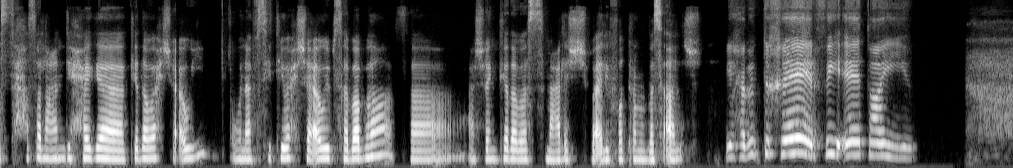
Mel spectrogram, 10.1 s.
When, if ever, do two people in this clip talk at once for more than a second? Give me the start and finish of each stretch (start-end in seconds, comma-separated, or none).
none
